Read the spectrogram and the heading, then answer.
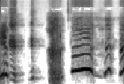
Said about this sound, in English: She's snoring, man. Why are you snorting, you crack smoker?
